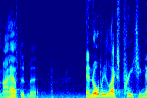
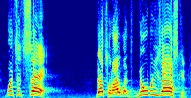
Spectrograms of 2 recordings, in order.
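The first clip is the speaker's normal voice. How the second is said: high, loud rhetorical challenge; exasperated shout; 15 dB louder than usual. Real, not acted. Preacher shouting at the crowd, exasperated. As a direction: demand the answer, shouting. Mocking preacher's empty promise.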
